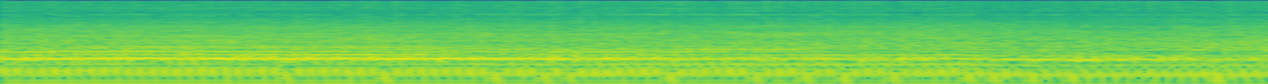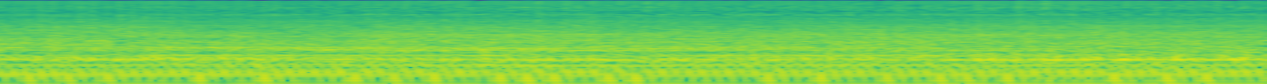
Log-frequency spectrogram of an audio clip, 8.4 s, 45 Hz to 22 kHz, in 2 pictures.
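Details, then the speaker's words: 1988 Jacobsen lawn mower with Briggs & Stratton 3.5 hp engine, started after fresh gas, pull-start spring broken: steady, even buzz at constant speed with no surging or misses; runs smoothly and healthy. "alrighty i'd say that's a success this thing runs good"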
